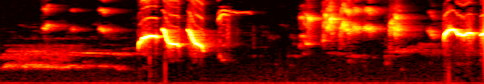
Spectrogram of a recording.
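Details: Orange-banded thrush singing to call rivals and stimulate other thrushes to sing: loud, high whistled downward-slurred notes in a quick burst, then buzzy, twittering phrases and a final sustained whistle, with a faint low hum at the start.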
